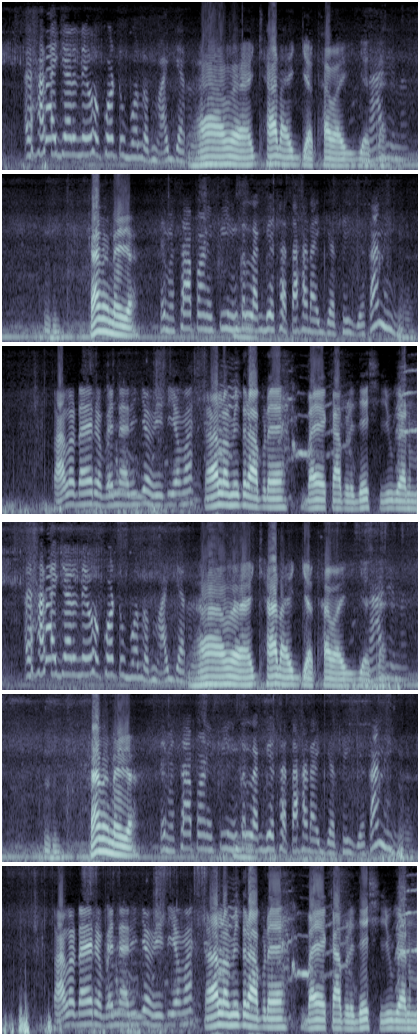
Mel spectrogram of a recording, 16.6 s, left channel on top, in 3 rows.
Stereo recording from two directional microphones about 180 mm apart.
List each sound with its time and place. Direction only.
0.3 s speech: centre (ahead or behind)
4.9 s speech: 10° left (ahead or behind)
6.7 s speech: centre (ahead or behind)
7.7 s speech: 40° left (ahead or behind); by 10.0 s 15° left (ahead or behind)
11.8 s speech: centre (ahead or behind)
13.8 s fowl: 10° right (ahead or behind)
